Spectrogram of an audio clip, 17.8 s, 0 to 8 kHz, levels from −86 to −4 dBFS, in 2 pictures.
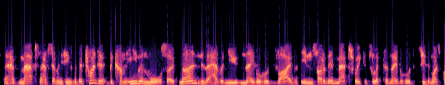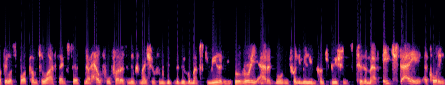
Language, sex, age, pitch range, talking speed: English, male, 40-59, 115-145 Hz, 240 wpm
